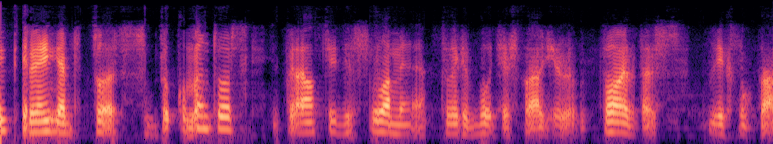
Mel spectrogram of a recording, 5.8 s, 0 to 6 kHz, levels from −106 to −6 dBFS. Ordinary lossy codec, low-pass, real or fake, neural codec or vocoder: AAC, 48 kbps; 5.4 kHz; fake; codec, 16 kHz in and 24 kHz out, 0.6 kbps, FireRedTTS-2 codec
